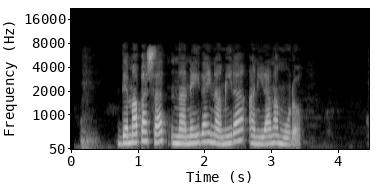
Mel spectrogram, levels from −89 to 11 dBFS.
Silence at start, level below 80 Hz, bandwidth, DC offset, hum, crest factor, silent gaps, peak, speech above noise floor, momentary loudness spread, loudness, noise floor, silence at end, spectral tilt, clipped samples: 0.15 s; -56 dBFS; 7.6 kHz; under 0.1%; none; 18 dB; none; -2 dBFS; 52 dB; 10 LU; -18 LUFS; -69 dBFS; 1.05 s; -5.5 dB/octave; under 0.1%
